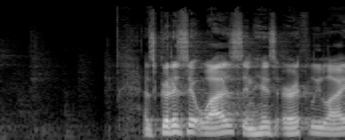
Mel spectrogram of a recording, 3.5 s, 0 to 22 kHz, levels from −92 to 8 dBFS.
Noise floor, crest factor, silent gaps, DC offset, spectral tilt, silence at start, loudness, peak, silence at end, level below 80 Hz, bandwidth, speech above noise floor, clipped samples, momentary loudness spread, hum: -65 dBFS; 20 dB; none; under 0.1%; -4.5 dB/octave; 1.4 s; -20 LUFS; -2 dBFS; 0 s; -68 dBFS; 17.5 kHz; 45 dB; under 0.1%; 7 LU; none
